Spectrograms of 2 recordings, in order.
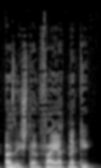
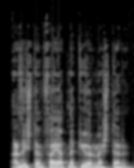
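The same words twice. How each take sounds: First: Said in the usual way. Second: Bursting out, pitched well higher; angry outburst. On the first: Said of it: "mondta Ross főhadnagy". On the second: Acted. Lieutenant swears at the sergeant in frustration, bursting out. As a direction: explode with the curse at the sergeant. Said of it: "robbant ki".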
